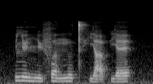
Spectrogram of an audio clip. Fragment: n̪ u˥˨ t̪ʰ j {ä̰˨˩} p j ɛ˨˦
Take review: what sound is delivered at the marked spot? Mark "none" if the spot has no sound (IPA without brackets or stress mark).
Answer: ä̰˨˩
